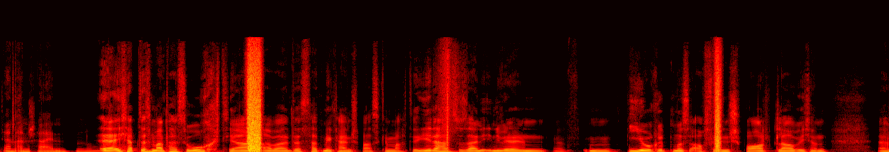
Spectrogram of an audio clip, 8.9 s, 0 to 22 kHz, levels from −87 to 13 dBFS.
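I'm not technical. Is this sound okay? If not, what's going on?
No. There are three brief wireless microphone noise hits, at 2.43 to 2.65 s, 4.33 to 4.61 s and 7.11 to 7.24 s. Each is a quick swish of static. The radio link from the microphone weakens for a moment, and receiver hiss briefly rises.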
